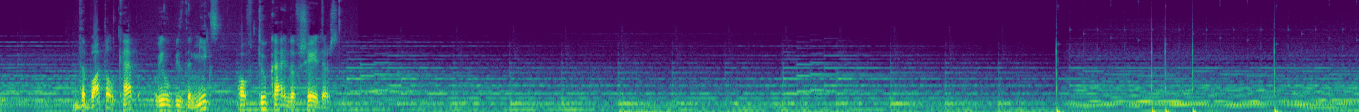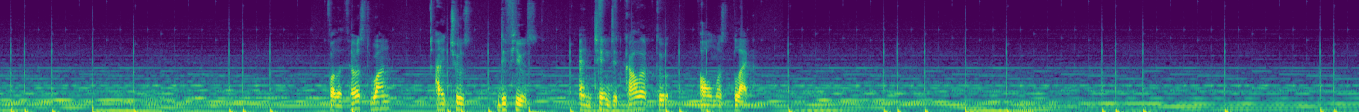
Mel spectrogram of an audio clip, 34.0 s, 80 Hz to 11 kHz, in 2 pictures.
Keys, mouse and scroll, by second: 3.6 middle click, 4.6 KP_Decimal, 6.6 scroll down 1, 7.3-7.7 scroll down 1, 10.4 click, 11.6 click, 15.9 click, 24.6 click, 28.6 click.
